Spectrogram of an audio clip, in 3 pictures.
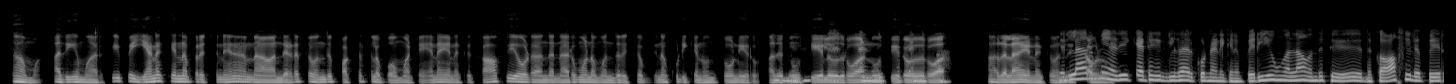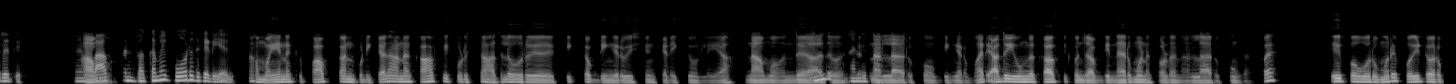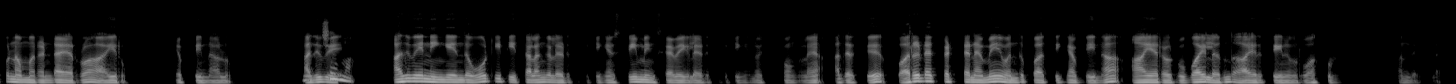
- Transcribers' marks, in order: chuckle; in English: "ஸ்ட்ரீமிங்"
- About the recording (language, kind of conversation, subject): Tamil, podcast, இணைய வழி காணொளி ஒளிபரப்பு சேவைகள் வந்ததனால் சினிமா எப்படி மாறியுள்ளது என்று நீங்கள் நினைக்கிறீர்கள்?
